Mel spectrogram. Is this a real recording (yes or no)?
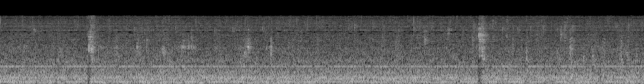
yes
